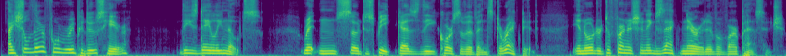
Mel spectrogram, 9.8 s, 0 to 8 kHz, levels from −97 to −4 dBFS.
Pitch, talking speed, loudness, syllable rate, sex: 145 Hz, 170 wpm, -18 LUFS, 6.4 syllables/s, male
